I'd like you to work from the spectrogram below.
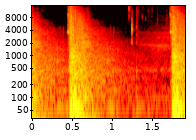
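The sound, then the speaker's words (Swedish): Shots from a Glock 20 SF pistol ring out, two loud, sharp blasts over a second apart with a faint small crack between them, each leaving a brief reverberant tail, with no voices. Four shots are fired at a woman lying in bed, a little before half past nine. “Han siktar sin pistol mot mamma Nancys huvud och avfyrar fyra skott”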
